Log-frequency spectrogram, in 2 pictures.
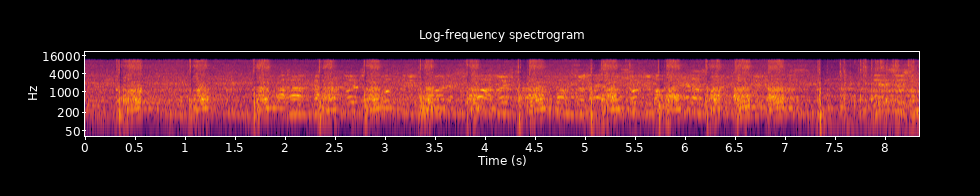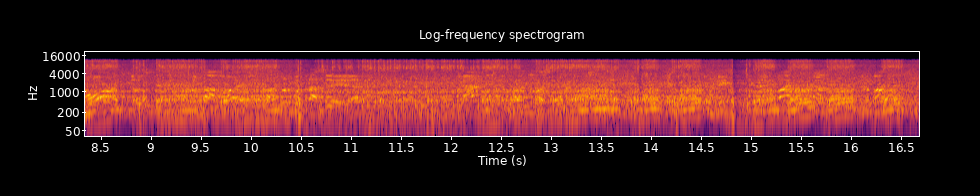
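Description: A race car engine rumbles loudly and revs up and down.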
